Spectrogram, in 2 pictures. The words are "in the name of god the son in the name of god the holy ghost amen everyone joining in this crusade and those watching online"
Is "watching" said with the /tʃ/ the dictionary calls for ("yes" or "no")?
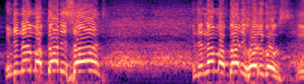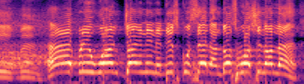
no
